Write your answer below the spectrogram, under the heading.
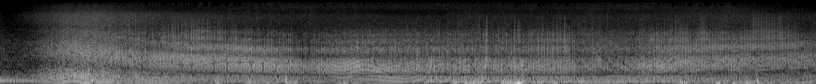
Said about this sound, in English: All right, we're ready to launch the drone. Copy. Tell me precisely where you want it. So if your drops are slightly below the contour, that would be perfect. Okay, launching.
